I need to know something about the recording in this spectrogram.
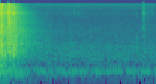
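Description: A short scraping rustle as a ruler is laid and slid against a whiteboard, fading within half a second, then a quiet room with a low steady hum and a faint click near the end.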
